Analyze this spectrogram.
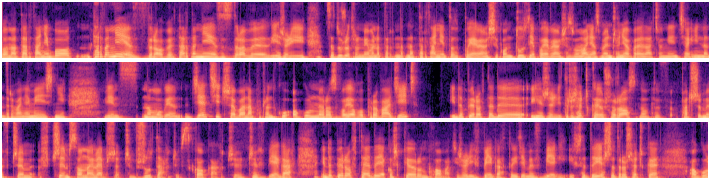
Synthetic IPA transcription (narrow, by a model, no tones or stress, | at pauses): ɡɔnat̪aɾt̪aɲɛbɔt̪aɾt̪aɲɛjɛst̪zd̪ɾɔvɘ̰t̪aɾt̪aɲɛjɛst̪zd̪ɾɔvɘjɛʐɛlʲizad̪uʐɔt̪ɾɛnujɛmɘnat̪aɾnanat̪aɾt̪aɲɛt̪ɔpɔjavʲajɔ̃w̃ɕɛkɔnt̪uzʲjɛpɔjavʲajɔ̃wɕ̬ɛzwamaɲazmɛnt͡ʂɛɲɔvɛnat͡ɕɔŋɡɲeɲt͡ɕaʔinad̪ɛɾvaɲamʲjɛ̃ɕɲivʲjɛnt̪snɔmuvʲjɛd͡ʑet͡ɕitʂɛbanapɔt͡ʂɔnt̪̚kuʔɔɡulnɔɾɔzvɔjɔvɔpɾɔvad͡ʑit͡ɕ | ʔid̪ɔpʲɛɾɔft̪ɛd̪ɘjɛʐɛlʲit̪ɾɔʂɛt͡ʂkɛjuʂɾɔsnɔ̃w̃t̪ɔpatʂɘmɘft͡ʂɘmft͡ʂɘmsɔ̃w̃najlɛpʂɛ̰t͡ʂɘvʐut̪axt͡ʂɘfskɔkaxt͡ʂɘt͡ʂɘvbʲjɛɡaxid̪ɔpʲjɛɾɔft̪ɛd̪ɘjakɔɕkʲɛɾunkɔva̰t͡ɕjɛʐɛlʲivbʲjɛɡaxt̪ɔid͡ʑɛmɘvbʲjeɡʲiʔift̪ɛd̪ɘjɛʂt͡ʂɛt̪ɾɔʂɛt͡ʂkɛʔɔɡu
